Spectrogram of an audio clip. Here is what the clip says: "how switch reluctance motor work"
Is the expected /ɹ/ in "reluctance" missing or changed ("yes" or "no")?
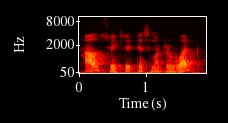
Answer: yes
